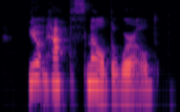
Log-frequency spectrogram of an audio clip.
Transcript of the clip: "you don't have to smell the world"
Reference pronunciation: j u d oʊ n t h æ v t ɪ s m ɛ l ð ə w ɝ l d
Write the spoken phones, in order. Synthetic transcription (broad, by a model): j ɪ d oʊ n t h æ f t ɪ s m ɛ l ð ə w ɝ l d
